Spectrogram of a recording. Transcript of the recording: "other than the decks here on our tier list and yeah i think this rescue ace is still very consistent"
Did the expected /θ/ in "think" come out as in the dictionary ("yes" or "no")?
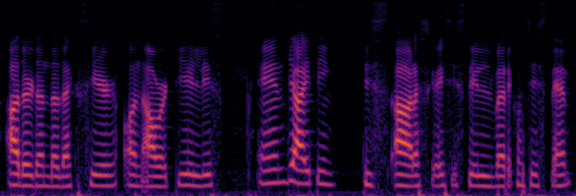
no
